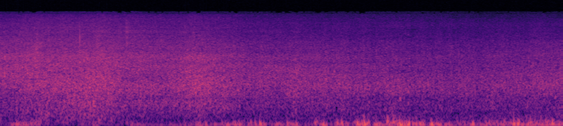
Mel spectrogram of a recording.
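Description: Ocean waves washing in at high tide on Nang Tong Beach in Khao Lak, a steady loud roar of surf with wind buffeting the microphone, building slightly toward the end.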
